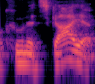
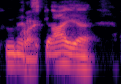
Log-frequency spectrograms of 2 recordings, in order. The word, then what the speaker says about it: Kunitskaya: And I'll give you props for pronouncing Kunitskaya because a lot of the Americans respect to you, but they want to go Kunitskaya. They always want to go Kunitskaya.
